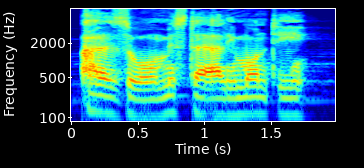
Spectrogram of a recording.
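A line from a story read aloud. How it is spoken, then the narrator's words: Very soft, almost purring. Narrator (German): sagte sie so leise, dass es fast wie ein Schnurren klang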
